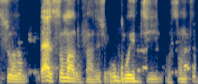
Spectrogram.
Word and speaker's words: Ogueji: Ogueji or something like that. So. Ogueji. All right. Rufia? Hi, good morning. So the name is actually pronounced Ogweji. That's how it's actually pronounced.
